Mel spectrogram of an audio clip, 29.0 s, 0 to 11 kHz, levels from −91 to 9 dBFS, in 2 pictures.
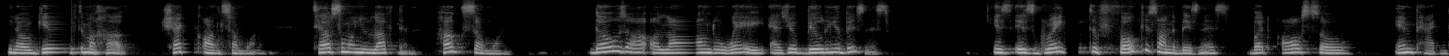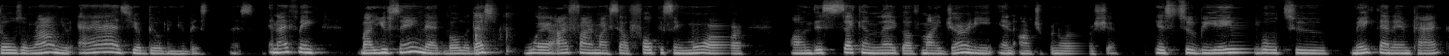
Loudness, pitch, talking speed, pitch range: -28 LUFS, 185 Hz, 165 wpm, 165-210 Hz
